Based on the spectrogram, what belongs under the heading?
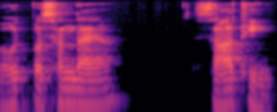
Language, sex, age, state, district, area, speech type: Hindi, male, 45-60, Madhya Pradesh, Ujjain, urban, spontaneous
